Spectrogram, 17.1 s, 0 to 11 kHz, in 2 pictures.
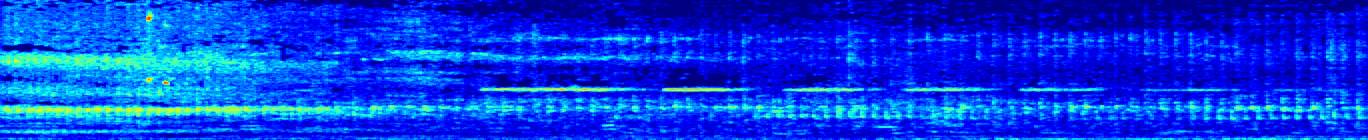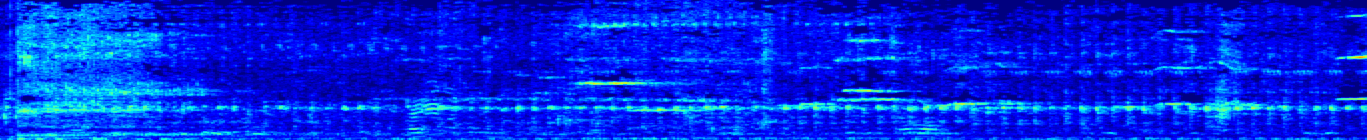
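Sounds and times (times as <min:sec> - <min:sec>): motorbike engines idling: 0:00.0 - 0:17.0
people talking: 0:00.0 - 0:17.0
street traffic rumbling: 0:00.0 - 0:17.0.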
